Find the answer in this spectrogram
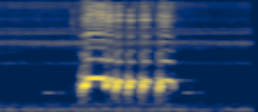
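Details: Zebra dove, local stock, singing with a big clear voice: one short phrase of five rapid, rolling coos at even spacing, over faint low noise.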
